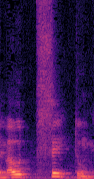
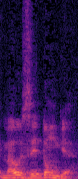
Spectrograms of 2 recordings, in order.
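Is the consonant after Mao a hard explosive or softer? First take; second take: explosive; softer. First: A hard explosive consonant starts the middle syllable. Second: A softer, worn-down consonant starts the middle syllable. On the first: This is the older way the name was said. "avec une palatale explosive après Tse" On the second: This is the current way the name is said. "c'est devenu Zé, parce que ça s'est usé"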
